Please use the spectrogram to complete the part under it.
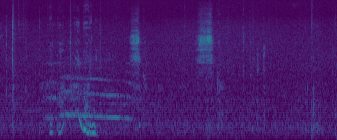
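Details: Male Shih Tzu named Ubbe Jo Brilliant of Moravia gives a short, thin, high whine that bends downward over about a second, followed by quiet rustling and a couple of soft clicks in a still room.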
